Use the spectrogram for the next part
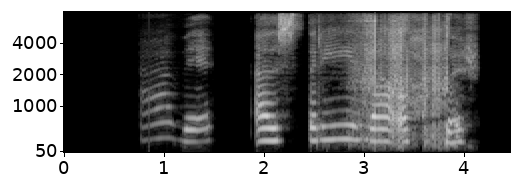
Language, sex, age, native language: Icelandic, female, 9, Icelandic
